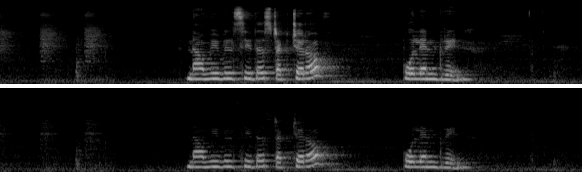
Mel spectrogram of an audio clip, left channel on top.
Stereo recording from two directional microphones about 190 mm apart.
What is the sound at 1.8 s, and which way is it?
A woman's voice, 25° left (ahead or behind).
